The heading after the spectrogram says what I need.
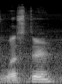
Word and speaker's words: Worcester: I know Worcester, that's like spelled like Worcestershire, but it's Worcester.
